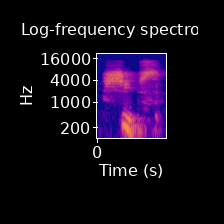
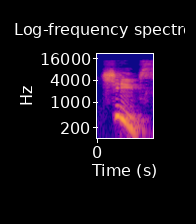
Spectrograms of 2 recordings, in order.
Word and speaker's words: chips: has a bag of ships no she has a bag of chips correct okay let's move on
